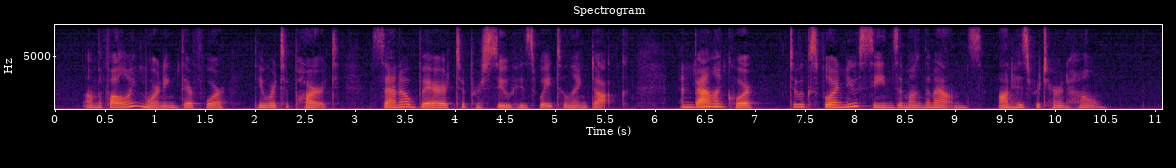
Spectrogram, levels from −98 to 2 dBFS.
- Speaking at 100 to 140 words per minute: No, average, 165 wpm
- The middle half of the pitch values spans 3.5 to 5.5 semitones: No, narrow, 2.6 semitones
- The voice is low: No, high, 195 Hz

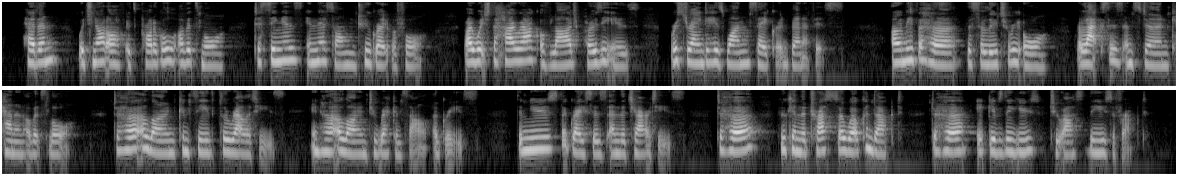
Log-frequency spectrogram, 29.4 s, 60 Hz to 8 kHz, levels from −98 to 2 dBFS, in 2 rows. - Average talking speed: Yes, average, 165 wpm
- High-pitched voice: Yes, high, 230 Hz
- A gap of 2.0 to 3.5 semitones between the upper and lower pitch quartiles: Yes, average, 2.8 semitones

